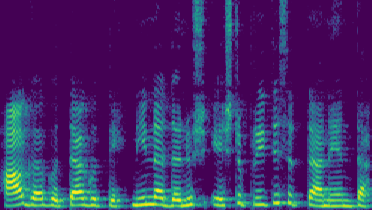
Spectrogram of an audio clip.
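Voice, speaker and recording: A woman's voice: a little high, steady tone, fairly quick, natural voice. A woman reading a sly scheming young man. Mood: coaxing.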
